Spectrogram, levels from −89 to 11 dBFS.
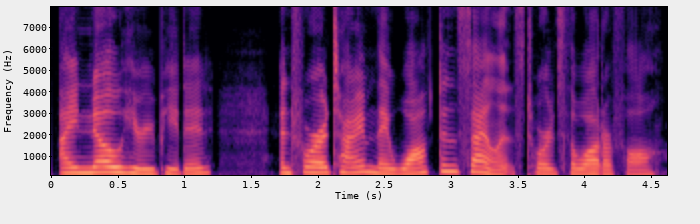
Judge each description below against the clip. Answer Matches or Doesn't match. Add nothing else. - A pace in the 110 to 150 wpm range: Doesn't match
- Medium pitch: Doesn't match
